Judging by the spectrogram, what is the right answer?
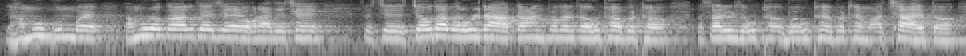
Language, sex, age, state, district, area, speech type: Maithili, female, 45-60, Bihar, Madhepura, rural, spontaneous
